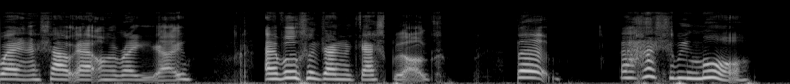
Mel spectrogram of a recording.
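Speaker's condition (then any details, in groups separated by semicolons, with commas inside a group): Tongue cancer; oral cancer starting as tongue patch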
